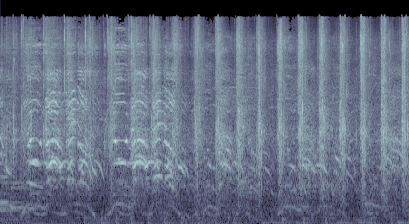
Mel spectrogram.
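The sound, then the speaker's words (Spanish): A large protest crowd against femicides and violence against women shouts a chant together, many voices rising and falling in a steady repeated rhythm, loud and continuous, with sharp rhythmic accents like clapping or drumbeats punctuating it. “Mismo día, mismo lugar, el mismo grito.”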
